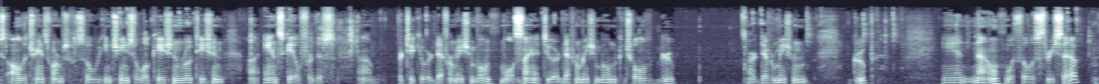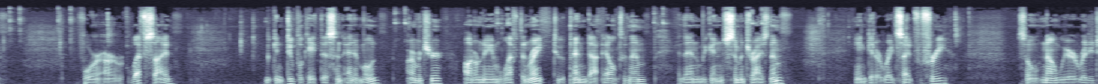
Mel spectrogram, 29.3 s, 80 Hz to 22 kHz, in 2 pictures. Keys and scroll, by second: 1.0 g, 2.0 r, 3.4 s, 4.4 alt+r, 4.5 alt+g, 4.7 alt+s, 12.8 1, 13.1 3, 17.9 Tab, 26.7 Tab.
